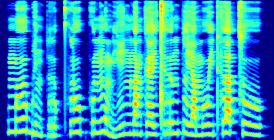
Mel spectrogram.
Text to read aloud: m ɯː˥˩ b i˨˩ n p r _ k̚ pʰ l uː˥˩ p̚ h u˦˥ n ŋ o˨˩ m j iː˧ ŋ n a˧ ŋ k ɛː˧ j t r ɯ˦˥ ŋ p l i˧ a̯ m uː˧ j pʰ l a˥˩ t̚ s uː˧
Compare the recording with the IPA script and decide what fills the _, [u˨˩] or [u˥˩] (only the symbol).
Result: u˨˩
